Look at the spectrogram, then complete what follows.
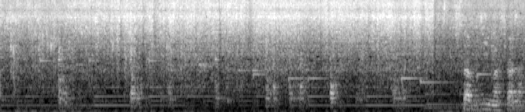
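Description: Freshly added chopped onions sizzling in hot oil in a kadhai, stirred with a wooden spatula that scrapes across the pan at irregular intervals.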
